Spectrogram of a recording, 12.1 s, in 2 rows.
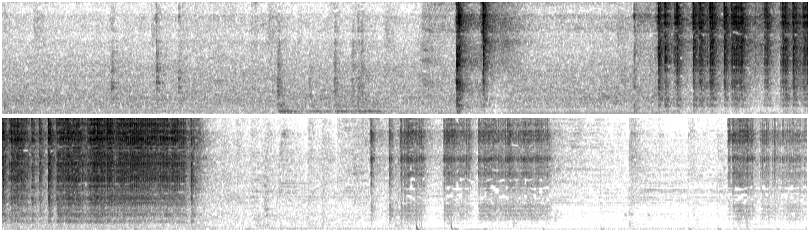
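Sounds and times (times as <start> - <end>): welder crackling: 3.2 - 4.1, 4.7 - 7.7, 8.7 - 10.3, 11.5 - 12.0.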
